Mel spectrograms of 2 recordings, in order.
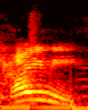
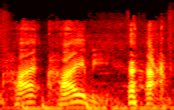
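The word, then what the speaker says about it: Jaime: your pronunciation dictionary kid it's haime haime haime Garcia haime Garcia my bad I I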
